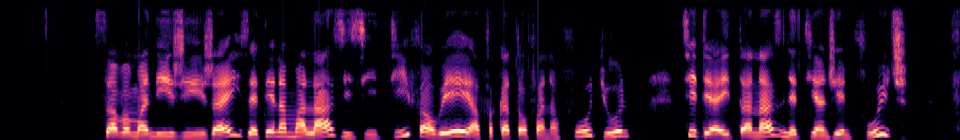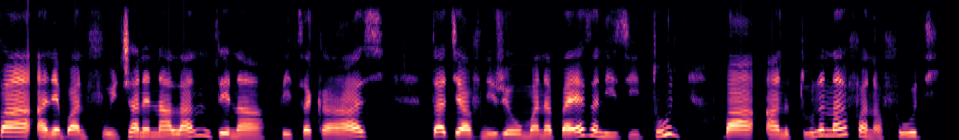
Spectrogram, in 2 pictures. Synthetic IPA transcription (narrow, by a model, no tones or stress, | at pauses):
z̥avəmaniɾiɾajizajt̪enəmalazizit̪ifaweafakat̪ofanafud̪iunu̥ | t͡sid̪eaɦit̪anazinat̪iaɳɖ͡ʐenivuiʈ͡ʂə̥ | faanambaniv̥uiʈ͡ʂananalanint̪enəb̥et͡sakaazi̥ | t̪at̪iaviniɾewmanapaezanizit̪uni̥ | mbaːnud̪unanəfana̰fud̪i̥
